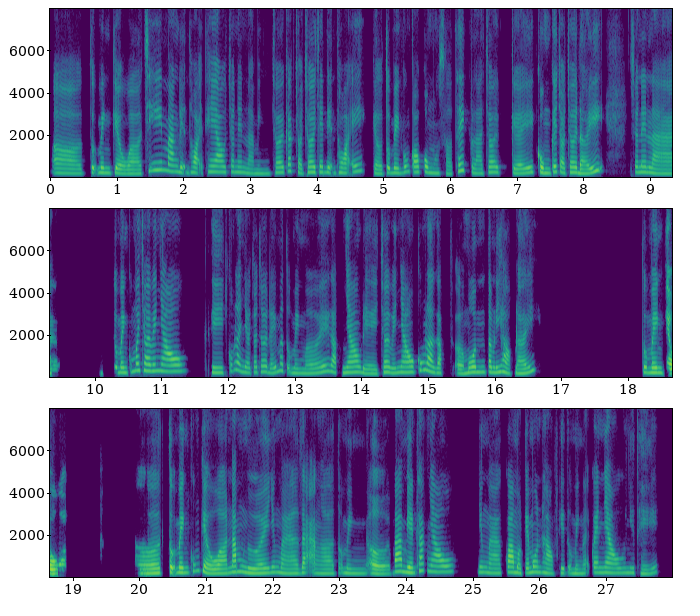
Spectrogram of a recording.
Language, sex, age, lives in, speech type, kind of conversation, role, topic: Vietnamese, female, 18-19, Vietnam, conversation, unstructured, none, Bạn thấy môn học nào thú vị nhất ở trường?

